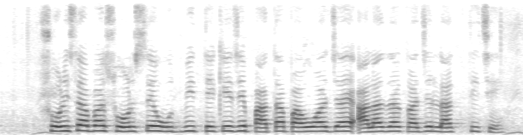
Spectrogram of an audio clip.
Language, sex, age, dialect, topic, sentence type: Bengali, female, 18-24, Western, agriculture, statement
